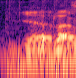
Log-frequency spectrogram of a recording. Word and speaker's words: Laplace: It's not L4 +1, is it? It's pronounced Laplace, isn't it? Yeah, I believe it's been mentioned to us that it's been pronounced like Laplace, but either way.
